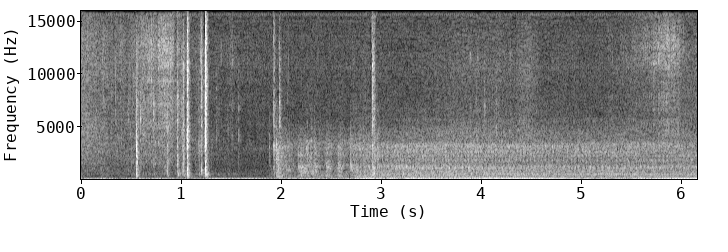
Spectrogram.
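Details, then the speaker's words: 2007 Toyota Avensis 2.0 petrol automatic, 226,000 km, cold start after replacing the timing-side engine mount: fires after a few clicks into a smooth, even cold idle with a low hum, no droning roar or vibration as before. "двигатель холодный но того рёва который был нету там было аж гу даже на холодную передачу если включить нету ничего"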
